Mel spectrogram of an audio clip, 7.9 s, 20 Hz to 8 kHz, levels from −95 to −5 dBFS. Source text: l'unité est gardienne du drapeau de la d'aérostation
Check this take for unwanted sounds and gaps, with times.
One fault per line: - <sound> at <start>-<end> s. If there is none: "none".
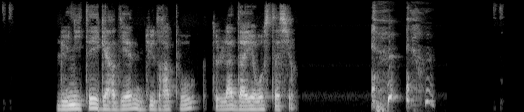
- cough at 5.6-6.5 s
